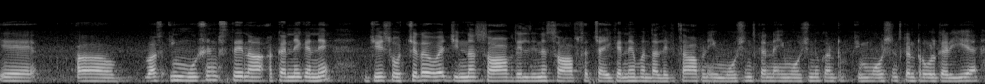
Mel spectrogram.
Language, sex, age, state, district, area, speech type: Dogri, male, 18-30, Jammu and Kashmir, Reasi, rural, spontaneous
